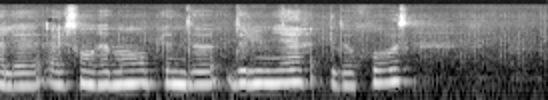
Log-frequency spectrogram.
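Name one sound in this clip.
A young woman speaks close to the microphone.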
